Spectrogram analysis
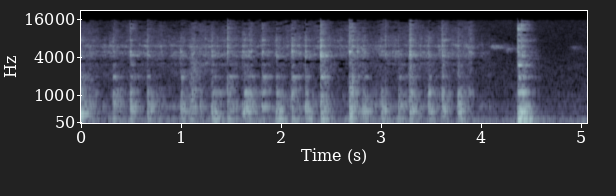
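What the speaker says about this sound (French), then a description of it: "2 cuillères à soupe de sucre, vous mélangez bien" Flour, salt and sugar for scones mixed in a bowl, a quick rhythmic run of light clinks and scrapes from a utensil against the bowl, ending in one sharper knock before trailing off.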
